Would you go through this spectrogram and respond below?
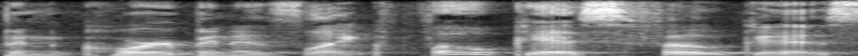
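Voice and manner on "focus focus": normal talking voice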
